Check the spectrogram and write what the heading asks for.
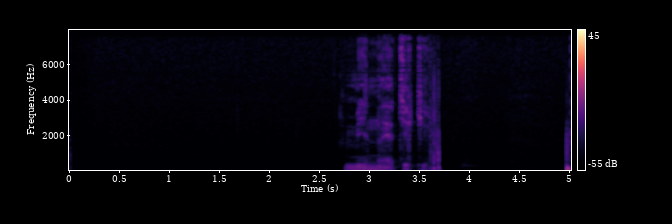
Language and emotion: Russian, neutral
